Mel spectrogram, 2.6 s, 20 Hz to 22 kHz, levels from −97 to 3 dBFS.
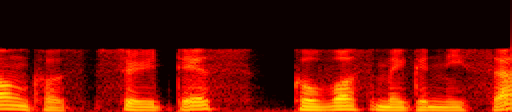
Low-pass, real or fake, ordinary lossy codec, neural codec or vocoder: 3.6 kHz; fake; AAC, 32 kbps; codec, 16 kHz in and 24 kHz out, 0.4 kbps, LongCat-Audio-Codec, two codebook decoder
